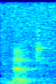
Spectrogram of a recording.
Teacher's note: Note, it may have a bit of aspiration, but not strong aspiration.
